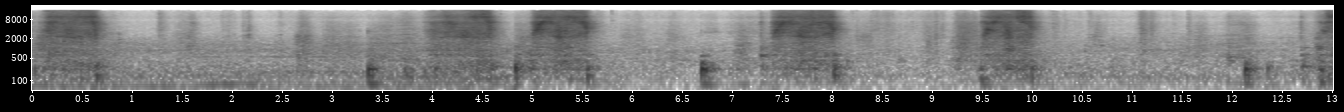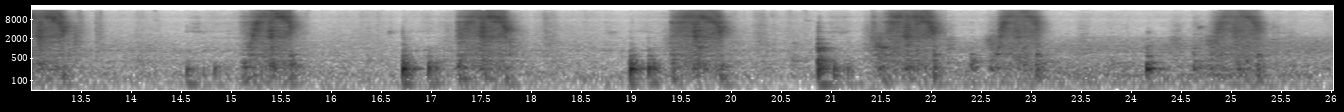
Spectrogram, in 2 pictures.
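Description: Wooden hand plane taking long shavings off a board: a dozen or so hissing strokes, one about every two seconds, with light knocks between strokes.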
